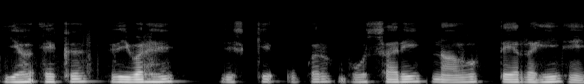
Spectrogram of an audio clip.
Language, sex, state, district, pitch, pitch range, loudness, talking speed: Hindi, male, Maharashtra, Sindhudurg, 120 Hz, 115-125 Hz, -20 LUFS, 125 wpm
